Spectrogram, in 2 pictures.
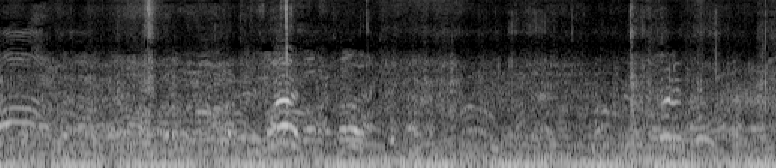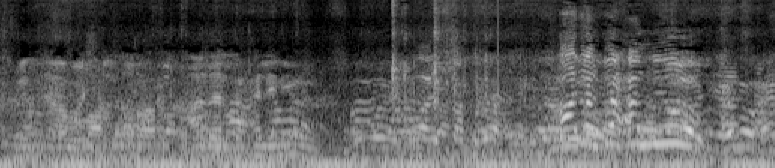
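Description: A crowd of men chatter loudly all around, close by.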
